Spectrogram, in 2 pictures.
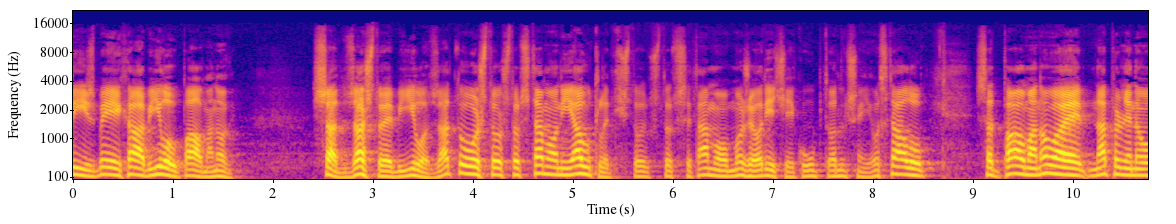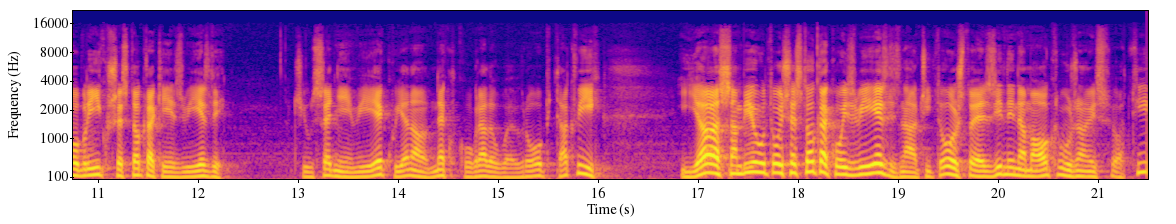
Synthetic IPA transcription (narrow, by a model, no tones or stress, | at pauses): d̪iizbeːxaːbiːlˠo̞upaːlˠmanoʋi | sad̪zaʃt̪o̞jebiːlo̞zat̪oːʃt̪o̞ʃt̪o̞su̥t̪amooniːaut̪let̪i̥ʃt̪o̞ʃt̪o̞̥set̪amo̞mo̞ʒeo̞d̪je̞t͡ɕekuːpi̥t̪o̞d̪lit͡ʃnoio̞st̪aːlˠo̞ː | sad̪paːlˠmano̞ʋajenapɾaʋʎe̞nouobliːku̥ʃest̪o̞kɾakeːzʋʲjeːzd̪e | ḁːt͡ʃiːusɾe̞d̪ɲeːmʋjeːkujed̪naod̪ne̞kolikʰoːɡɾad̪oːʋue̞ʋɾo̞ːpi̥t̪akʋiːx | ijaːsambiːo̞ut̪o̞ːjʃest̪o̞kɾako̞ːjzʋʲjeːzd̪iznaːt͡ʃiːt̪oːʃt̪o̞je̞zid̪ninamao̞kɾuːʒenoisat̪i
